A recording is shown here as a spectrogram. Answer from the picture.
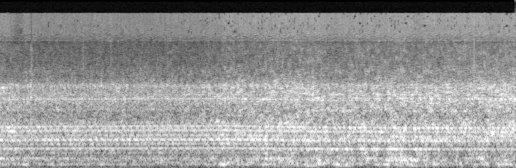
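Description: A steady mechanical hum with a faint hiss, unchanging throughout.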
